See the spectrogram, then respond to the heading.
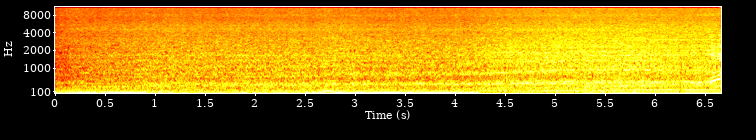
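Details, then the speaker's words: Carbureted 5.3 LS swap truck, in neutral: an uneven, stumbling engine note with irregular dropped beats smooths slightly when revved but keeps missing, a misfire from a failed MSD 6014 ignition box. "gets a lot better but it's still missing quite a bit okay so we've got a little bit of diagnosis to do you can easily hear a misfire"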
